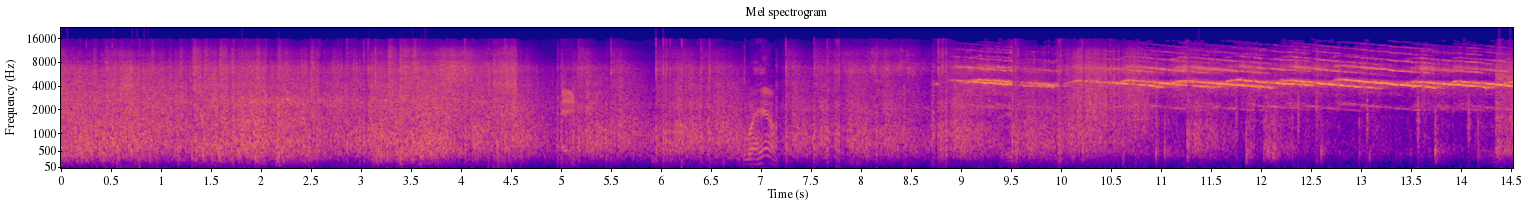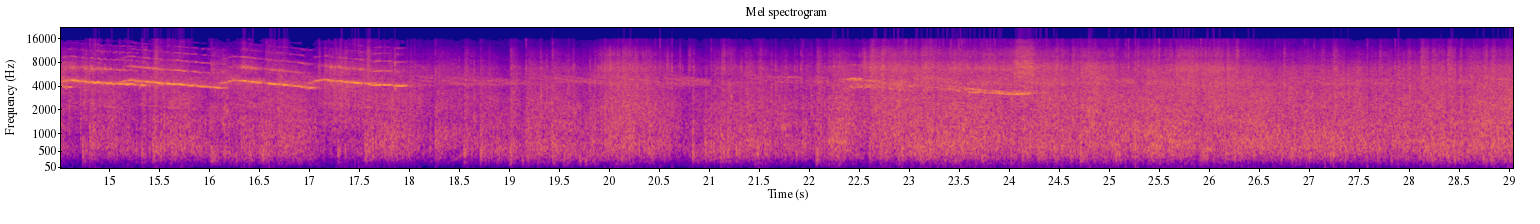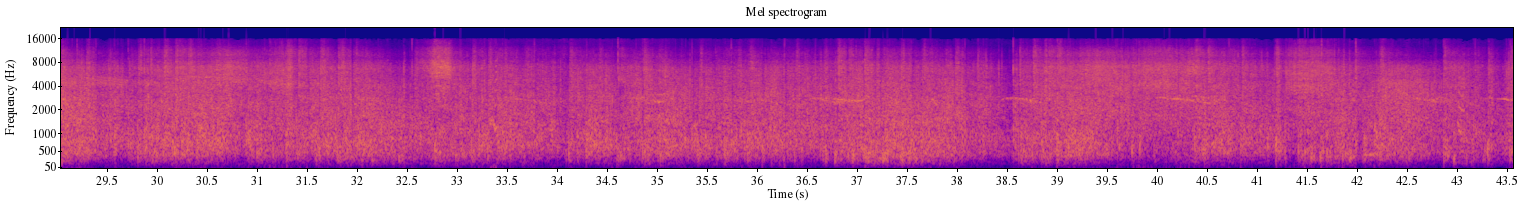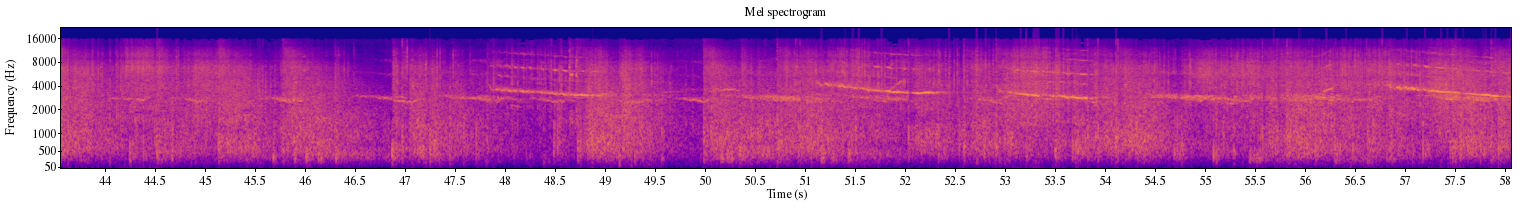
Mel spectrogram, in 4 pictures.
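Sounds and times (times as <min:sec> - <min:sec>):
fireworks banging and crackling: 0:00.0 - 0:58.0
whistling firework: 0:00.0 - 0:58.0.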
